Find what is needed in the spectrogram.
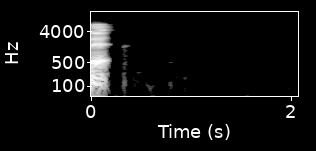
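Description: A man's voice finishing a word, then silence that is completely dead, as if gated.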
